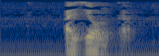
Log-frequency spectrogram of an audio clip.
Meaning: drifting snow, blowing snow
- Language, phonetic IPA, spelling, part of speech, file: Russian, [pɐˈzʲɵmkə], позёмка, noun, Ru-позёмка.ogg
